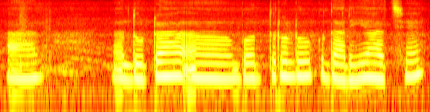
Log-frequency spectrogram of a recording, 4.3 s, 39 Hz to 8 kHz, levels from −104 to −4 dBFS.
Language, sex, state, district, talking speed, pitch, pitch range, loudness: Bengali, female, Assam, Hailakandi, 85 wpm, 195 Hz, 185-215 Hz, -17 LUFS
